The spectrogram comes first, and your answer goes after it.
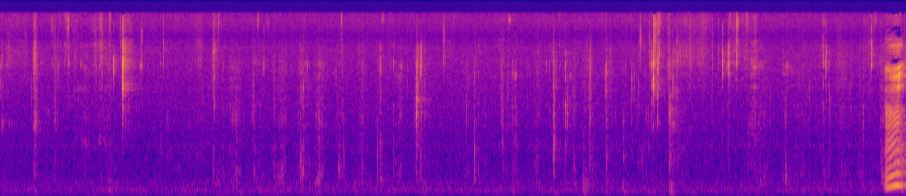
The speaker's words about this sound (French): Je fais un ASMR de cookie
